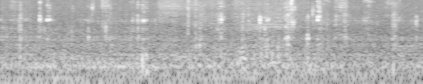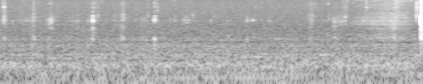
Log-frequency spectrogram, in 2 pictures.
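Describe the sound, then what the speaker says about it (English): Someone chews a crunchy McDonald's blueberry muffin up close, with repeated crisp bites and crackling crunches in an irregular rhythm that soften into quieter chewing toward the end. "It got a crazy crunch to it. Literally, it sounds like I'm chewing on some candy."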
